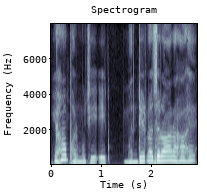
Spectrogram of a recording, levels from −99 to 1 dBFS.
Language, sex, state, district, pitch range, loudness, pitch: Hindi, female, Himachal Pradesh, Shimla, 215-260 Hz, -17 LUFS, 245 Hz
